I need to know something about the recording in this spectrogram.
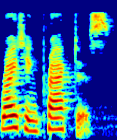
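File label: "Writing Practice", English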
